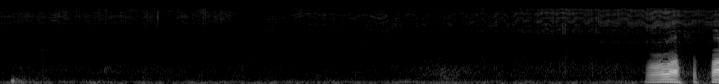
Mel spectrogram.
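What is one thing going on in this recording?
A flare hisses and sputters as it burns.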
